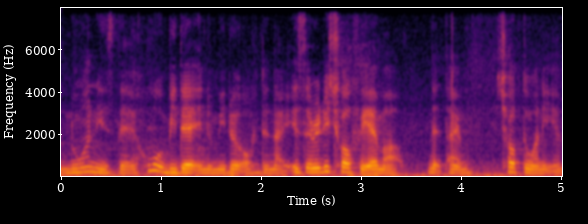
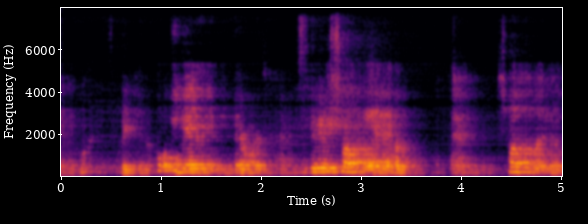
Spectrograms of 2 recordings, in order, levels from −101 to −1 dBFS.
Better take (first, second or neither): first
